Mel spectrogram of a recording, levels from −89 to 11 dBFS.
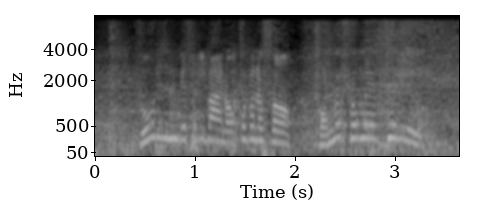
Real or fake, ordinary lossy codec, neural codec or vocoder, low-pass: fake; none; codec, 16 kHz, 1.1 kbps, Voila-Tokenizer; none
